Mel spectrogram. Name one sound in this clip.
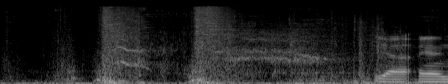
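A blade swings through the air with a swift whoosh.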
